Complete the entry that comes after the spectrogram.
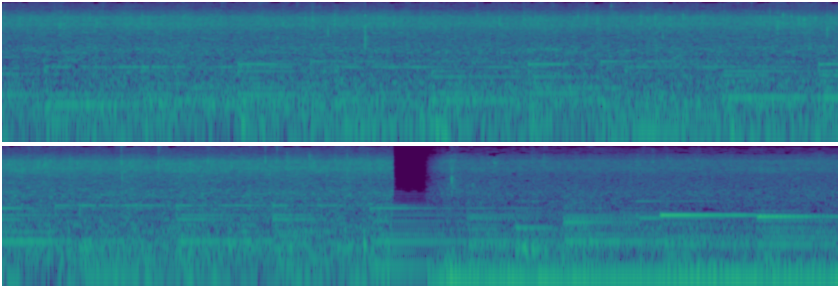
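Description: Steady rain falling on a garden pond and the plants around it, an even hiss of many small drops. Soft background music of slow, held notes plays over it. The sound drops out briefly about six seconds in.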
